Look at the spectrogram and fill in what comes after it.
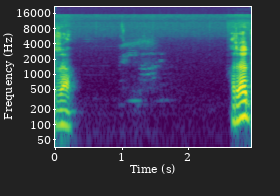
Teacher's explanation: र जो है यह लुंठित ध्वनि कहलाता है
